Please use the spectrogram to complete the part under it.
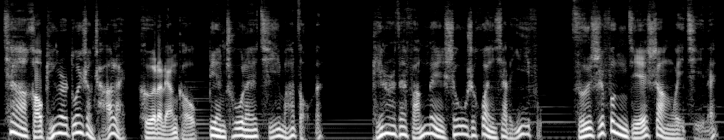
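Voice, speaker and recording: A man narrates a classic tale for an audio drama, measured and storytelling in manner. His voice is low and a little husky, yet his pitch moves expressively. Soft music plays underneath. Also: big pitch swings.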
